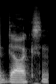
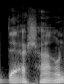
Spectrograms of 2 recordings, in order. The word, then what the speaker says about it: dachshund: I have to look up what a dachshund is to know if I'm offended or not. Hold on. Go ahead and pull that up. Spell it like D-O-X-O-N, not a dash hound.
